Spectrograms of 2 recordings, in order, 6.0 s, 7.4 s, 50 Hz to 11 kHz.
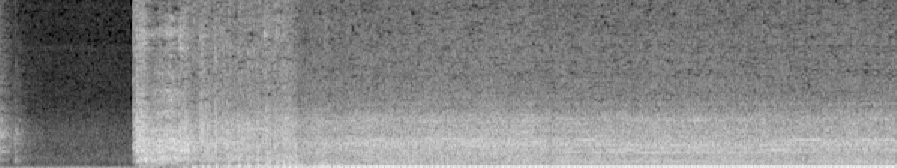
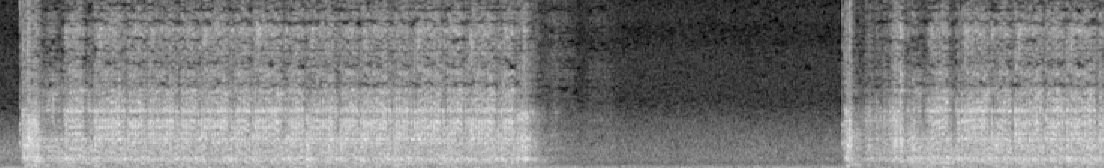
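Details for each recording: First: DR all-terrain brush mower, 17 hp Kawasaki, after carburettor cleaned: quiet, then catches within a second with no choke and settles straight into a steady, even idle; running clean. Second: DR all-terrain brush mower with 17 hp Kawasaki FH500V, won't run off choke, before carburettor cleaning: roars, drops out about two seconds, then catches again, not running cleanly; owner suspects clogged carburettor air bleed.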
